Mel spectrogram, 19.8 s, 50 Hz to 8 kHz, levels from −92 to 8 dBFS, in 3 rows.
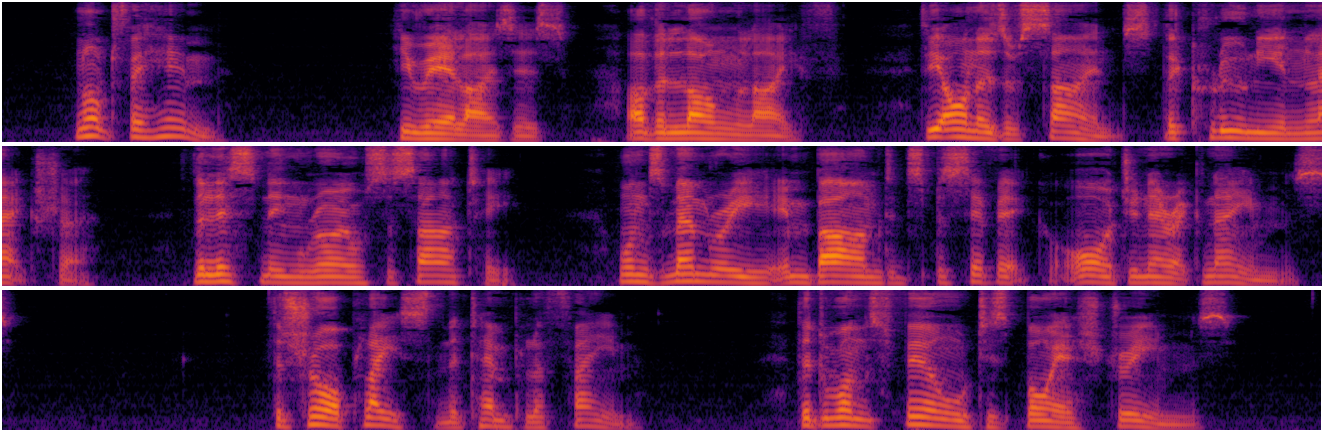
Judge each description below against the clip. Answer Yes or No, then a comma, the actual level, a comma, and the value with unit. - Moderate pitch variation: Yes, average, 3.3 semitones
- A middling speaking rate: No, slow, 125 wpm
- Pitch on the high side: No, low, 130 Hz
